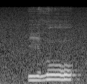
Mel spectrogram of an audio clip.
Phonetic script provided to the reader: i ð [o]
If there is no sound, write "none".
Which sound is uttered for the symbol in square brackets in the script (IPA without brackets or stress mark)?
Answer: o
